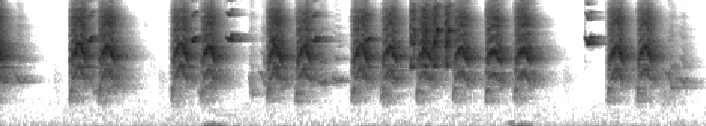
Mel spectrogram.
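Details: Different parrots giving loud raspy squawks in long rapid series, doubled notes and short pauses, a high clear whistle heard twice.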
